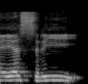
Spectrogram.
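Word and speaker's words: يسر: yang kita pilih ya yang kita pilih adalah yang ditipiskan yasr yasr ditipiskan nuzur juga di ditipiskan ya Meskipun boleh ya tebal atau tipis ya ini di surah alfajr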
